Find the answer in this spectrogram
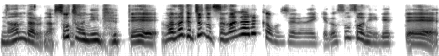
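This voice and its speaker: A woman's high-pitched voice swings very widely in pitch. The sound is dry and close, with no echo. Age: 20s. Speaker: freelance designer. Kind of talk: casual chat.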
